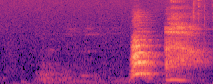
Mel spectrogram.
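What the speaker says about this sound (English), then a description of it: "So my dog is barking like crazy" A female dog barks twice indoors, loud and close, sharp bursts after a quiet rumble of background sound.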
